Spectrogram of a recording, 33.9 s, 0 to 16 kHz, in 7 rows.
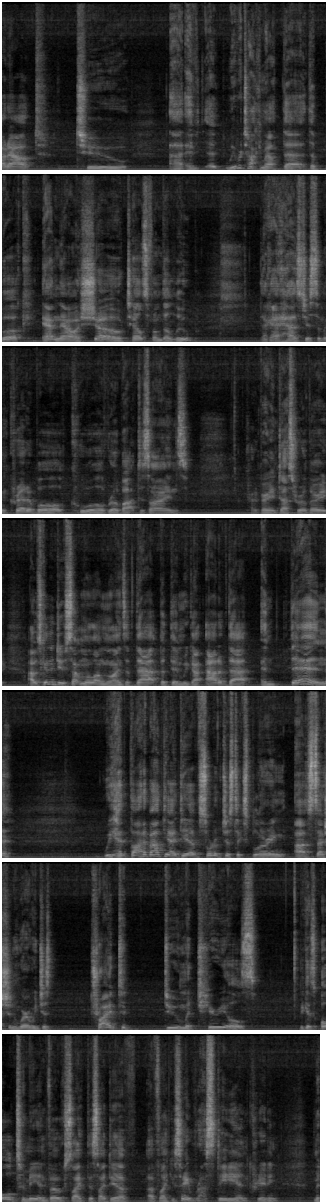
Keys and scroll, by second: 0.6 x, 1.2 z, 19.1 x, 20.0 z.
